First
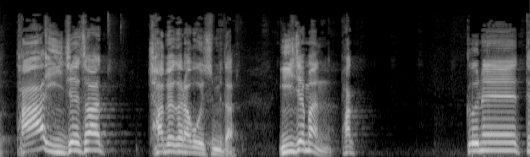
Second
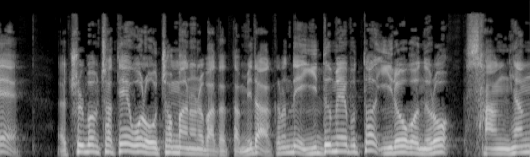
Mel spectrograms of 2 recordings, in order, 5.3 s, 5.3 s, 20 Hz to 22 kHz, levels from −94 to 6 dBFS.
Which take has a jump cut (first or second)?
second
